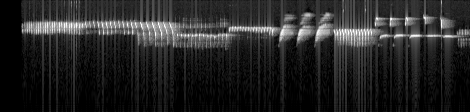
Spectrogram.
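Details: Song of a canary used as a lesson for young canaries: a long rolling trill, a lower buzzy section, short whistled notes, rapid rising sweeps and a low rattling tour, clear and uninterrupted.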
